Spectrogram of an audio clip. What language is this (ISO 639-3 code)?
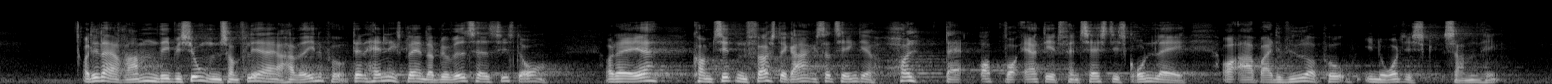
dan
